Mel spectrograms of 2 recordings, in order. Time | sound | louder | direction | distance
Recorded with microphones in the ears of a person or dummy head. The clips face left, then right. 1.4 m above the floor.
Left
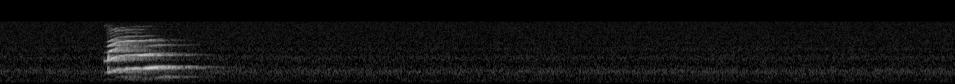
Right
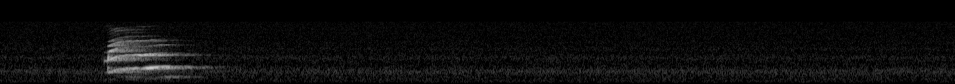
1.0 | a cat meowing | left 1 dB | 45° left (ahead or behind) | 1.2 m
